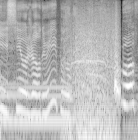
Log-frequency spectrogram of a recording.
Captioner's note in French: explosion et cris d'enfants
